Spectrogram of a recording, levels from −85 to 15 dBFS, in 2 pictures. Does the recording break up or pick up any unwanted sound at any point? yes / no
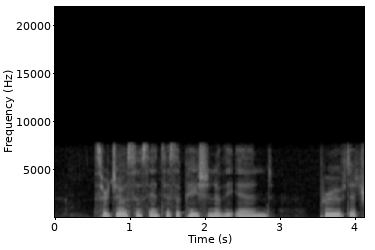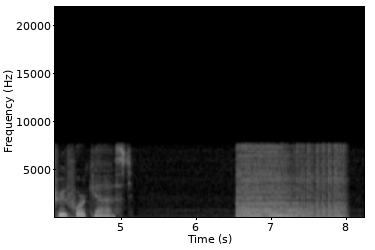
yes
